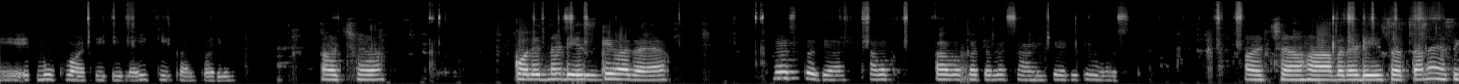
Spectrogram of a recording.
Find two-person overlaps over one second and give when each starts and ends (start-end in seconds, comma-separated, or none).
none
